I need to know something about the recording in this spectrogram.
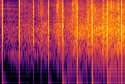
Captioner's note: applause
